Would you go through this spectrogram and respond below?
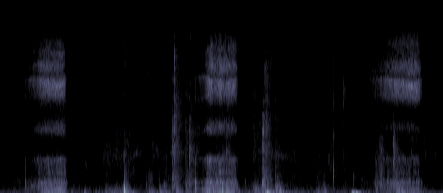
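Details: Whippet asleep indoors, snoring in three wheezy, nasal breaths about three to four seconds apart, each with a whistling high edge, plus soft rustles and a sharp tap between snores.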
